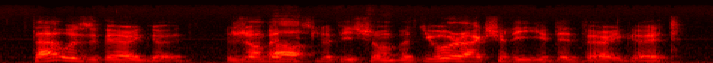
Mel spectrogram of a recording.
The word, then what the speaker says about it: Jean-Baptiste Lepichon: Did I come close in the correct pronunciation there? How close was I? That was very good. Jean-Baptiste Lepichon, but you did very good.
